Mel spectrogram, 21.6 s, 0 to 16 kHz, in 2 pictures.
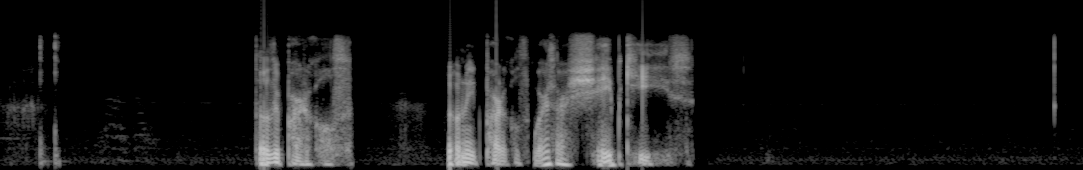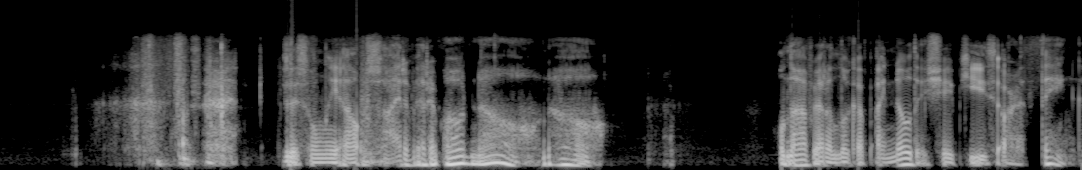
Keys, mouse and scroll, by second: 0.4 click, 12.8 Tab, 15.6 click, 16.5-17.0 scroll down 2, 17.3 scroll down 2, 19.4 click, 20.7 click.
